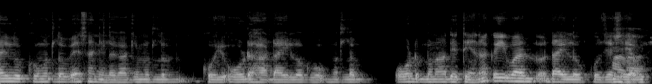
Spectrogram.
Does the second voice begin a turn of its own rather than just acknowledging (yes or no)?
yes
